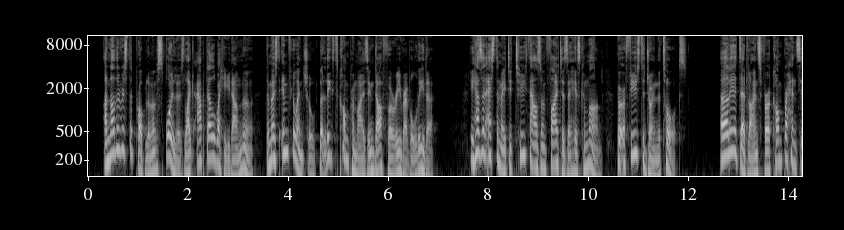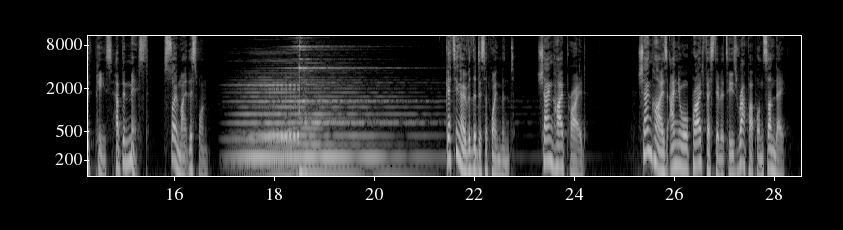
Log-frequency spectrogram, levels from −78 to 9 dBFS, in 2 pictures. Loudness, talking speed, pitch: -20 LUFS, 130 wpm, 135 Hz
